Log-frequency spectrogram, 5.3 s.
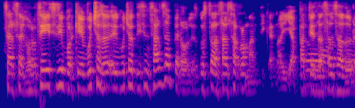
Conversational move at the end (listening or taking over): taking over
